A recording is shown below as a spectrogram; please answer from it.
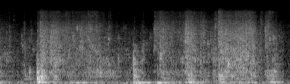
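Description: Water splashes and slops across a floor that has not been cleaned since construction, as dirt is washed away beside a broom made from coconut-leaf midribs. The broad wet splatter comes in several close, loud bursts.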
